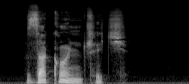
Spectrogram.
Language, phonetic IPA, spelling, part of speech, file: Polish, [zaˈkɔ̃j̃n͇t͡ʃɨt͡ɕ], zakończyć, verb, Pl-zakończyć.ogg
